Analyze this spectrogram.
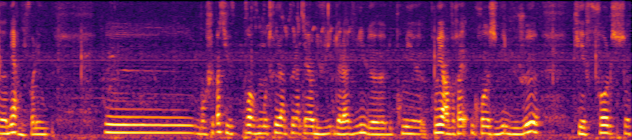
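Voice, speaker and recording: A man speaks with a dark, mellow tone at a fairly high pitch. His voice is somewhat breathy and his intonation monotone and flat. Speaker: gaming youtuber. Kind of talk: gameplay commentary. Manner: hesitant, many fillers. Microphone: poor recording quality.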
